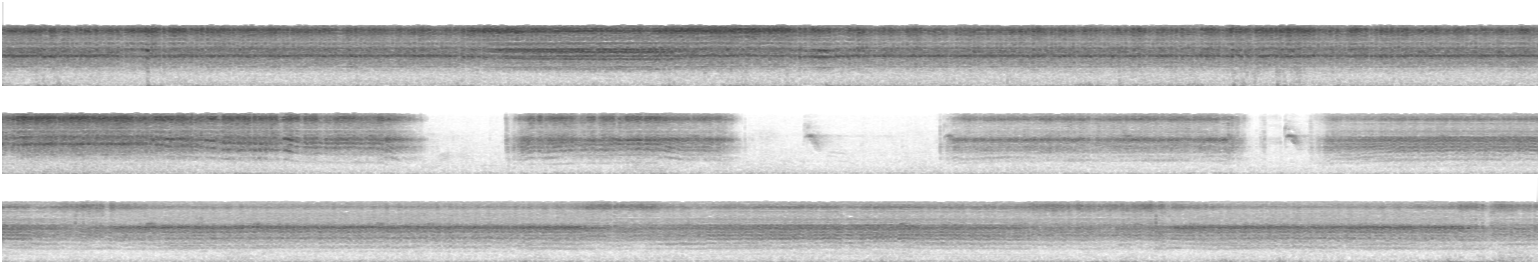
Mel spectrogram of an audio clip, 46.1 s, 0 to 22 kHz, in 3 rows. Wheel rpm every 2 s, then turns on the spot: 230, 230, 220, 220, 230, 230, 230, 240, 210, 110, 50, 50, 20, 60, 40, 70, 70, 70, 70, 70, 70, 70, 70.
none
